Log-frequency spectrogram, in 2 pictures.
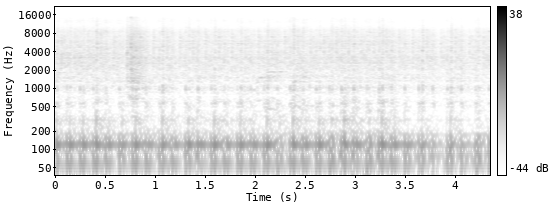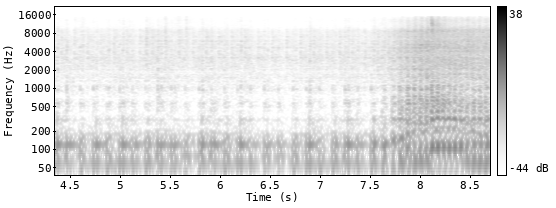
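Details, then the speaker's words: VW GTI engine due for R32 3.2 swap, also misfiring; steady idle with loud rapid clattering knock in time with the engine, louder as revs rise; cause unknown, owners suspect a stuck lifter or valve and possibly a bearing. "now you might think to yourself that sounds awesome it sounds like a major camp but no it's also knocking horribly bad and we don't know why"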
